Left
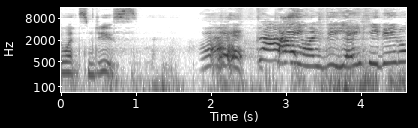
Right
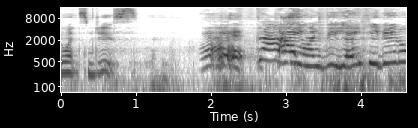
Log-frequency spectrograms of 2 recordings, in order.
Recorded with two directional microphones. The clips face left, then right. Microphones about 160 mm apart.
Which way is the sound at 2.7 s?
30° right (ahead or behind).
